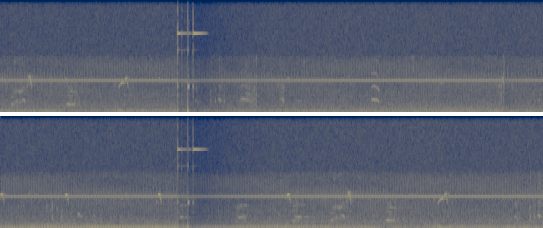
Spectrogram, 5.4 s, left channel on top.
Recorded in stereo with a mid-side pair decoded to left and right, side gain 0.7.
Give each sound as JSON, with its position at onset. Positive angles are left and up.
{"t": 1.8, "sound": "a bicycle bell", "azimuth_deg": 25}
